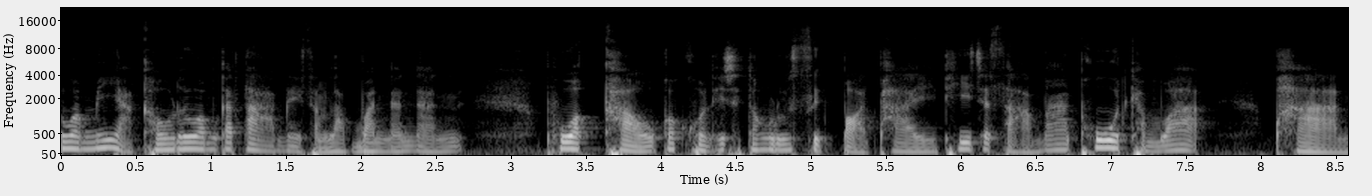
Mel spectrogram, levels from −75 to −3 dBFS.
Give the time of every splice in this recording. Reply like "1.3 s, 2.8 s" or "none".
none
